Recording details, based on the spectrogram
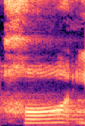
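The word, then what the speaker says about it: خاء: a throat letter, and ho is pronounced from the upper part of the throat, and it is also a heavy letter, bold letter, thick letter. We read it with thick sound.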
